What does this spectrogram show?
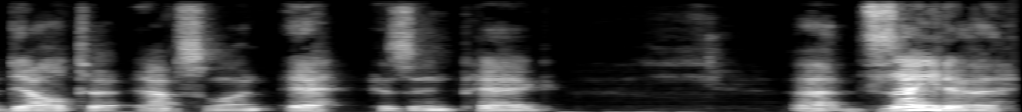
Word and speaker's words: Zeta: Epsilon is in peg Zeta is really a D and Z sound together Zeta you're kind of half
